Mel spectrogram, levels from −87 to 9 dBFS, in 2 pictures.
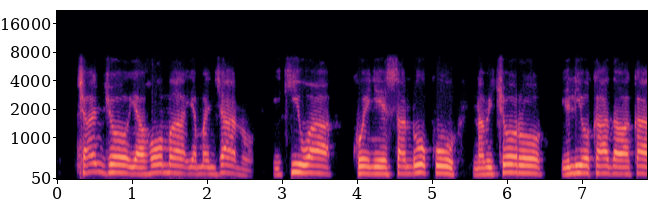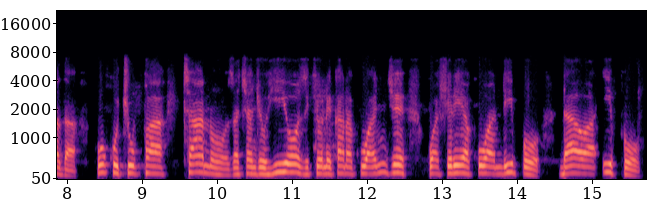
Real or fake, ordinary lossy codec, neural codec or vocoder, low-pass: fake; Opus, 16 kbps; codec, 16 kHz, 8 kbps, FreqCodec, larger model; 7.2 kHz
